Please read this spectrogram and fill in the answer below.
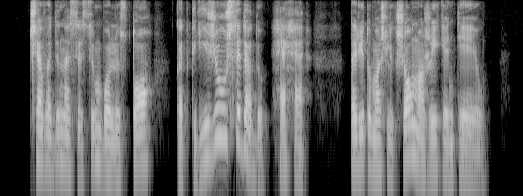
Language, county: Lithuanian, Šiauliai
